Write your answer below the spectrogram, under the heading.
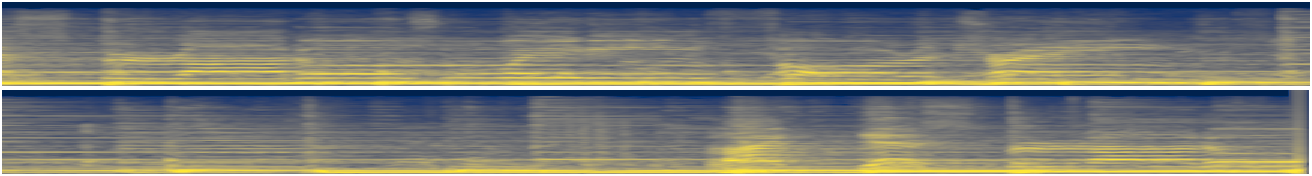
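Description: Two acoustic guitars playing a slow country song, strummed and picked.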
